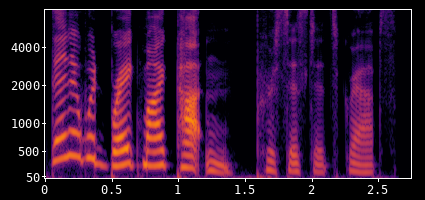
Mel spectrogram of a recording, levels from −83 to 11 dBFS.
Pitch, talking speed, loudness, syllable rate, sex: 230 Hz, 175 wpm, -19 LUFS, 4.8 syllables/s, female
